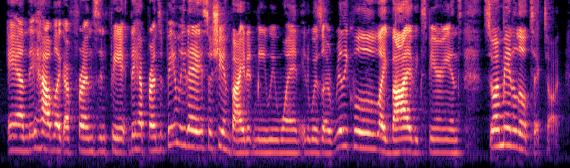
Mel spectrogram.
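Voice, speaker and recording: In an American accent, the voice moves at a fairly quick pace with hardly any pauses and ordinary pitch variation. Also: woman, fairly high pitch for a woman. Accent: sounds American, some words mispronounced. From US Pacific Northwest, Seattle. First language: not English. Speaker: podcast co-host. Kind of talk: casual chat. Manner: filler-heavy, lots of 'like' and 'um'.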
